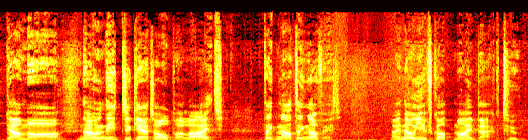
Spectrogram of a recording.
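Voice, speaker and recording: A friendly samurai-era sidekick in a game cutscene. The man's delivery is animated and casual, helpful with a teasing streak. Music plays softly underneath. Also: medium pitch, moderate pace. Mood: friendly, upbeat. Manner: casual, chummy. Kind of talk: video game cutscene acting.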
